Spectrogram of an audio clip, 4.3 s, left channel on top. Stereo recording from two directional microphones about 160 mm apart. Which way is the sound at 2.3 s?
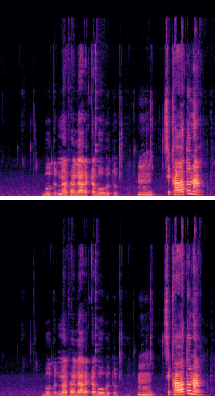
15° right (ahead or behind).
